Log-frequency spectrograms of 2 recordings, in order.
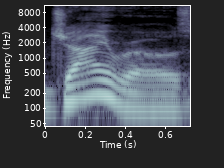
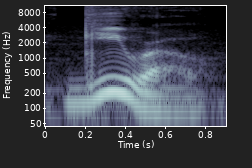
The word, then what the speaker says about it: gyro: work in downtown manhattan and i always ordered gyros until i was corrected by a greek co-worker who said it's pronounced gero till this day i still pronounce it gyro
